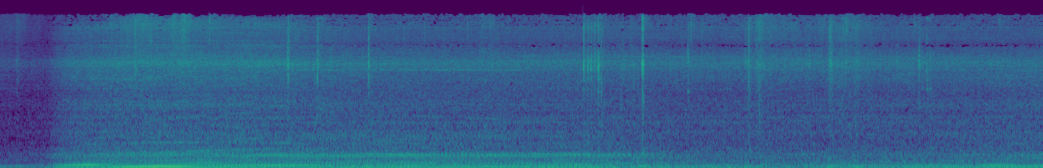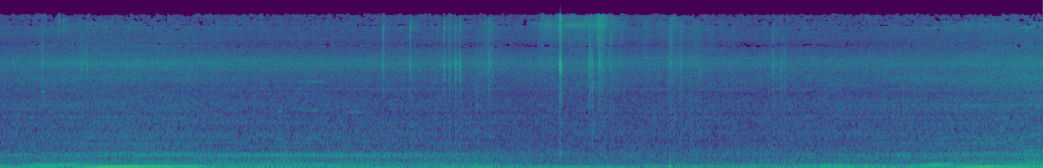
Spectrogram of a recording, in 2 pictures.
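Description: A car's engine and road noise heard from inside the cabin while driving: a steady low hum that swells louder twice, a couple of seconds in and again past the middle.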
